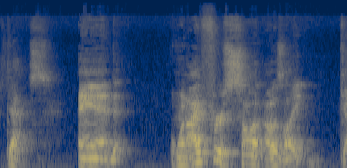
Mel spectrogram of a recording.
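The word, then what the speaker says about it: Gyaos: It's pronounced Gauss. Gauss. And when I first saw it, I was like, Gauss? And I tried... Euro?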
